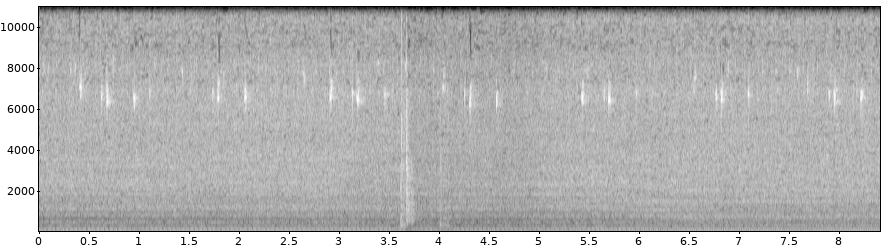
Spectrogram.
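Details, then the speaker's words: 2006 Pontiac Grand Prix 3.8L V6 idling after a coolant top-up with heater on and bleeder open: uneven idle with irregular thumps, engine shaking quite a bit; owner later suspects a blown head gasket from heavy coolant bubbling. "Definitely shaking quite a bit."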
